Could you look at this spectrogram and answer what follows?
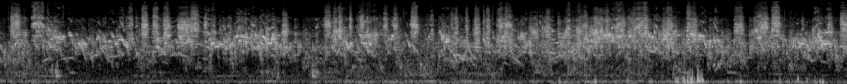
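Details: Chattering budgies during breeding season, many overlapping squeaky chirps and warbles, with a brief low thud near the end.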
